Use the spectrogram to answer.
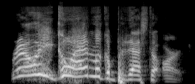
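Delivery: high, loud indignant burst; incredulous outrage. Acted. Streamer challenging a doubter of Pizzagate, outraged. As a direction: blurt it high and loud in disbelief.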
